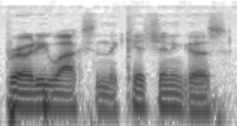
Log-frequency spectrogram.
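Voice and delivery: ordinary delivery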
